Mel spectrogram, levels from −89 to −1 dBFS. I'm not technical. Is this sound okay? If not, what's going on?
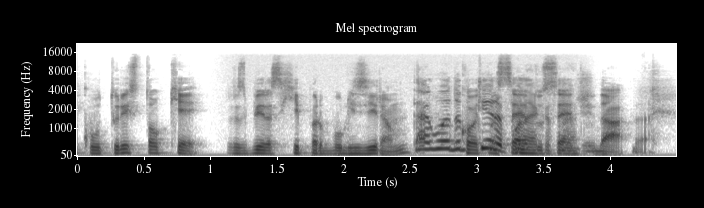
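No. From 0.93 to 3.99 s there is digital radio blending to analogue: the radio lost its digital signal and faded over about 0.29 s to the station's FM broadcast, bringing in a faint hiss, then faded back to digital.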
